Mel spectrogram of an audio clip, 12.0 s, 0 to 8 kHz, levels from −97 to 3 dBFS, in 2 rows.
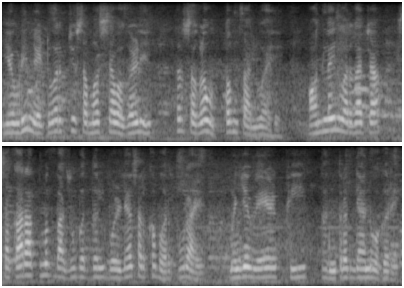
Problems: constant background noise, background conversations at intervals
